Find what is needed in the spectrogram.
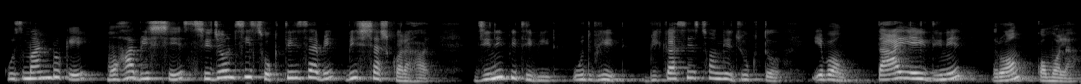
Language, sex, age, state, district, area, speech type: Bengali, female, 30-45, West Bengal, Paschim Medinipur, rural, read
